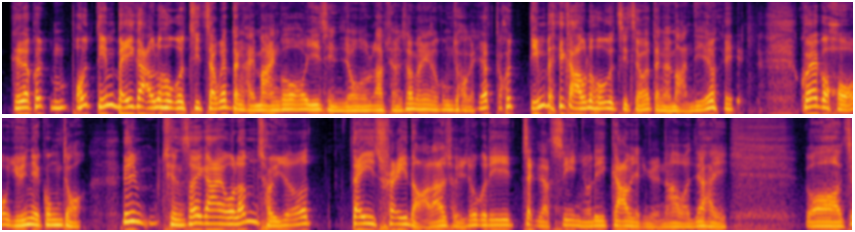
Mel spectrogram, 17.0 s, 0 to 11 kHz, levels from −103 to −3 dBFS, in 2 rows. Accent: native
